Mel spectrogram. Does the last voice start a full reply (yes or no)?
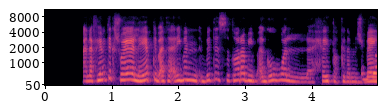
yes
